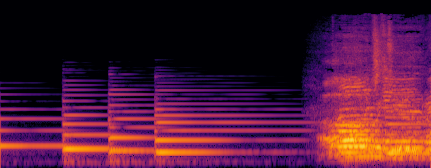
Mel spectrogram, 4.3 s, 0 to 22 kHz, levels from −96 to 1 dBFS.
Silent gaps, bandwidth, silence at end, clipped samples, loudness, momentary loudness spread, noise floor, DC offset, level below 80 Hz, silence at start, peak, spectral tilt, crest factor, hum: none; 15.5 kHz; 0 s; under 0.1%; -19 LUFS; 21 LU; -48 dBFS; under 0.1%; -66 dBFS; 0 s; -2 dBFS; -5.5 dB/octave; 18 dB; none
